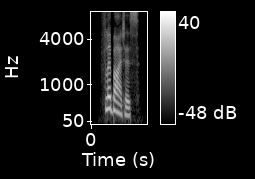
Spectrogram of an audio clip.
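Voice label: "phlebitis" English, British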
